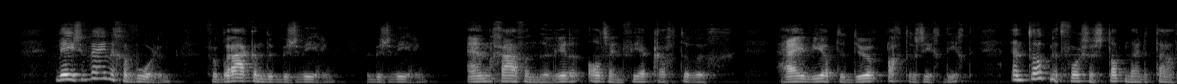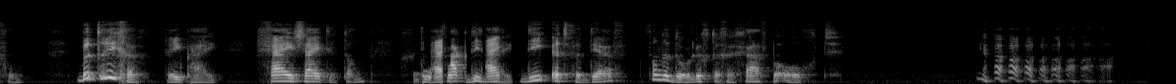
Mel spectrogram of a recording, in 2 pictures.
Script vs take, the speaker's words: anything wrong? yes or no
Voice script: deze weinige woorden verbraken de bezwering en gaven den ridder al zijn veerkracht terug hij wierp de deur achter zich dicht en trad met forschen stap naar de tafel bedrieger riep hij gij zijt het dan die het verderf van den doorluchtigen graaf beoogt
yes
